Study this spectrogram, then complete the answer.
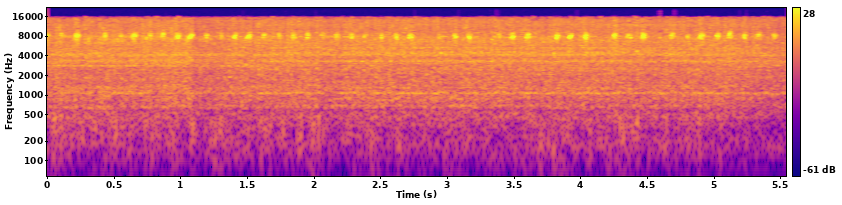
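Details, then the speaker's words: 2007 Chevy Express 3500 van V8 idling warm after running about 20–30 minutes following the Motor Medic treatment, before the final oil change: a steady, even idle with a faint light tick high up but no lifter clatter. Normal idle. "Yeah, no lifter tick, no nothing. I was really surprised this came back. Because this, I mean, you heard in the first video, she was rattling."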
